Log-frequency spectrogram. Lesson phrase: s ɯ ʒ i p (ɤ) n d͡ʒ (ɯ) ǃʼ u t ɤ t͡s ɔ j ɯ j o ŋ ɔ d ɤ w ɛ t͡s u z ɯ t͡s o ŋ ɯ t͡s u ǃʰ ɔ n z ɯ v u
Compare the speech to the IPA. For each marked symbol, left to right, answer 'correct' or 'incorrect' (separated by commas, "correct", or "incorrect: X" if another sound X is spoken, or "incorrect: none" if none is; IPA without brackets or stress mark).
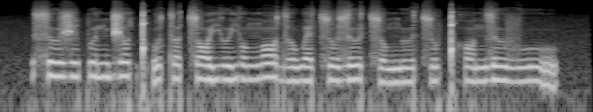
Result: incorrect: ɯ, incorrect: ɤ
